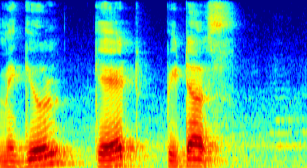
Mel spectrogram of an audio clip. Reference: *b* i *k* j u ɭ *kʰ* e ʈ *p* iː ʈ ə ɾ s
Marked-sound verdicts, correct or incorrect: incorrect: m, incorrect: ɡ, incorrect: k, correct

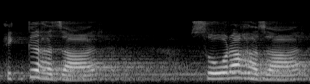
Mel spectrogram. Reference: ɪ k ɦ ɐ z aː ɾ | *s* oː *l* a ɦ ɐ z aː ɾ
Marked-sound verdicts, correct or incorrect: correct, incorrect: ɾ

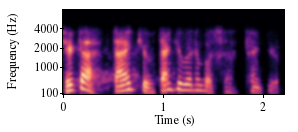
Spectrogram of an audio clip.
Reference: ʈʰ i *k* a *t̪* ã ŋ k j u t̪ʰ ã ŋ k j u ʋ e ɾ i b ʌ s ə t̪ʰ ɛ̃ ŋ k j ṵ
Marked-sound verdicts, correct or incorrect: correct, incorrect: t̪ʰ

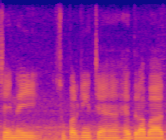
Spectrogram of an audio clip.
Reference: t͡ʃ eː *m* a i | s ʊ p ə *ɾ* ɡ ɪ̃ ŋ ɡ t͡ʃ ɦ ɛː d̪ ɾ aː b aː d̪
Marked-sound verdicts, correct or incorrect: incorrect: n, correct

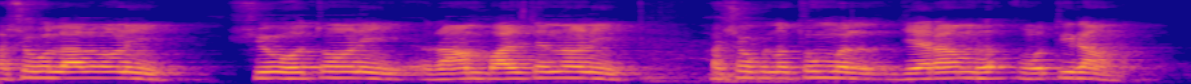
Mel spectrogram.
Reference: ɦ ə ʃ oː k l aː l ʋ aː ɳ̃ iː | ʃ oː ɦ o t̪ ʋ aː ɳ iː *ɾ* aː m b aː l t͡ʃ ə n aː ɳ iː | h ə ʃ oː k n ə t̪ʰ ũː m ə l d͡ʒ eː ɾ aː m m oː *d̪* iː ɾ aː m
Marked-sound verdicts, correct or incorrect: correct, incorrect: t̪

